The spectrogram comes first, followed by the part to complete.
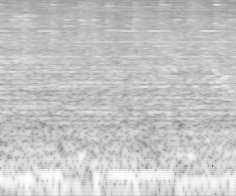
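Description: Steady background music over the continuous din of a casino floor, with a low steady hum underneath; the slot machine being played is silent, its volume turned off.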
